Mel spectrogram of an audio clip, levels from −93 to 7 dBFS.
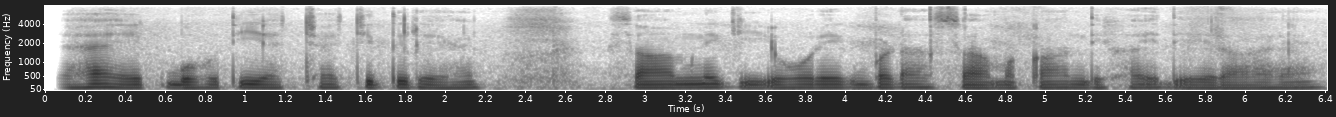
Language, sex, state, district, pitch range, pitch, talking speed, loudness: Hindi, male, Uttar Pradesh, Saharanpur, 100-110 Hz, 105 Hz, 170 wpm, -20 LUFS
